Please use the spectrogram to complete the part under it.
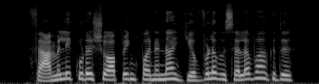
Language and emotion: Tamil, sad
